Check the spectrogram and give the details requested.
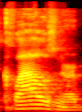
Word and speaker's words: Klausner: I pronounce it right well the New York way I pronounce it as clausner but it probably really is pronounced clausner is probably the real way of it but growing up in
